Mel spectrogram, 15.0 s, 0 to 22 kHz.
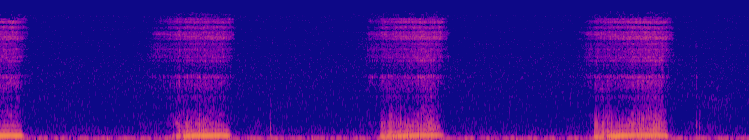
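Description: Steady, low, vibrating snores on each breath in, about 14 a minute, over a faint background hum.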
